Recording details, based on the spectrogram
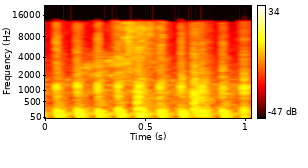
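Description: Rapid automatic rifle fire in a war film about an American outpost under Taliban attack, a dense, loud, evenly spaced burst of shots with no pause.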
